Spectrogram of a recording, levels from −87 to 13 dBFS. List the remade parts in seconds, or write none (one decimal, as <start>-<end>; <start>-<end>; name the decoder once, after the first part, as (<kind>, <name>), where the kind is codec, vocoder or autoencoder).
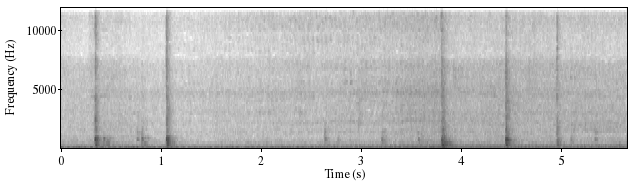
none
